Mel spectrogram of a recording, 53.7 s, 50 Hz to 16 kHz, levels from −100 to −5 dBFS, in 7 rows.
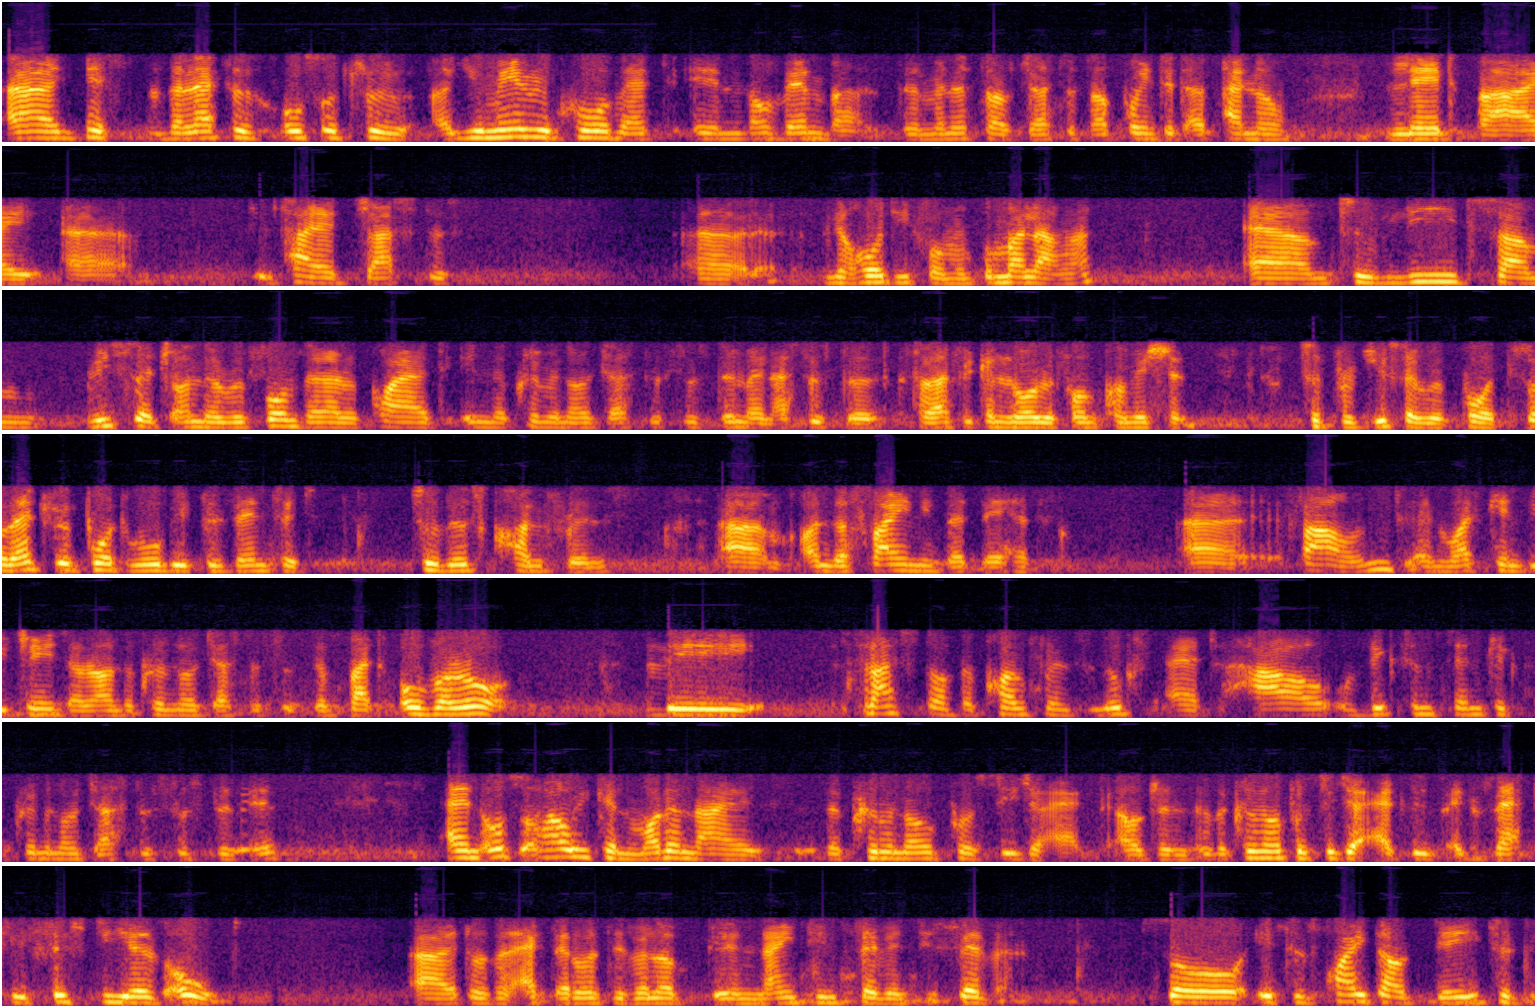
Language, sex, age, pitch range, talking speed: English, male, 20-39, 130-170 Hz, 155 wpm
